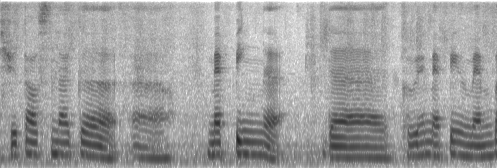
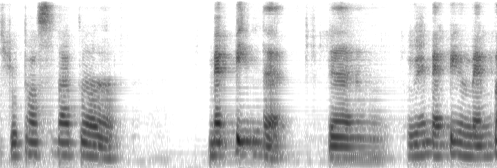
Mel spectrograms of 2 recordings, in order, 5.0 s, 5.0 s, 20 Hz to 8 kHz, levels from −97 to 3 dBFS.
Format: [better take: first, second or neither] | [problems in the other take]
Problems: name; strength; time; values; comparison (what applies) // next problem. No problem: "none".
first | noise reduction (neural mask model DeepFilterNet 3)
